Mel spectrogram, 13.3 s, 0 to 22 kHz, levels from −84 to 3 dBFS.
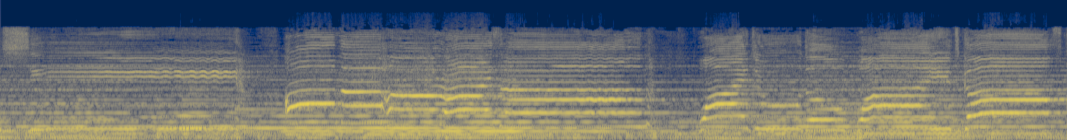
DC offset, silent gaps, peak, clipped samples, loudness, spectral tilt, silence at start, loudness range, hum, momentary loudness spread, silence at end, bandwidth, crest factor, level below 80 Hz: under 0.1%; none; 0 dBFS; under 0.1%; -10 LUFS; -4.5 dB/octave; 0 s; 4 LU; none; 8 LU; 0 s; 10 kHz; 10 dB; -28 dBFS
